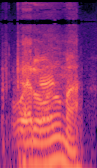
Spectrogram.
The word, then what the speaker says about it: Petaluma: How do you pronounce that? Petaluma.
